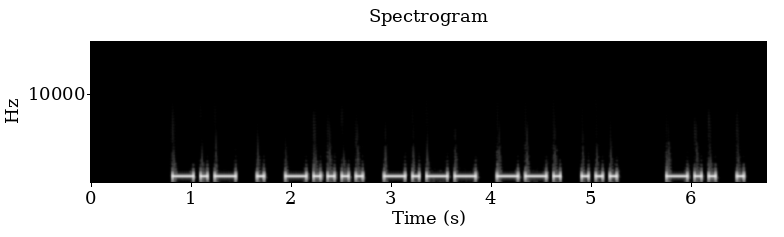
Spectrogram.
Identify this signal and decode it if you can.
Morse code, heard as a keyed tone, about 17 wpm, 700 Hz. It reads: KE6YGS DE
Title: USA Callsign DE Callsign 17wpm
